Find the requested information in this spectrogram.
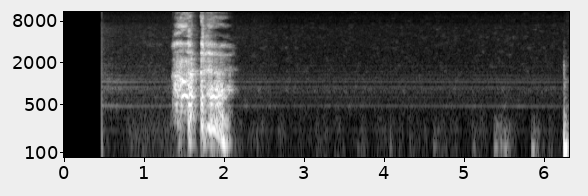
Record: {
  "cough_length": "6.3 s",
  "cough_amplitude": 29875,
  "cough_signal_mean_std_ratio": 0.28,
  "survey_phase": "beta (2021-08-13 to 2022-03-07)",
  "age": "65+",
  "gender": "Male",
  "wearing_mask": "No",
  "symptom_runny_or_blocked_nose": true,
  "smoker_status": "Never smoked",
  "respiratory_condition_asthma": true,
  "respiratory_condition_other": true,
  "recruitment_source": "REACT",
  "submission_delay": "1 day",
  "covid_test_result": "Negative",
  "covid_test_method": "RT-qPCR"
}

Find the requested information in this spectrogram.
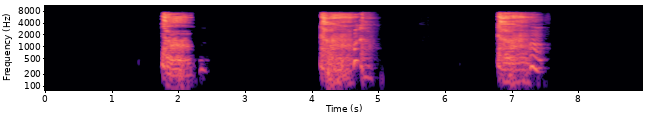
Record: {
  "three_cough_length": "9.0 s",
  "three_cough_amplitude": 26653,
  "three_cough_signal_mean_std_ratio": 0.37,
  "survey_phase": "alpha (2021-03-01 to 2021-08-12)",
  "age": "18-44",
  "gender": "Female",
  "wearing_mask": "No",
  "symptom_cough_any": true,
  "symptom_fatigue": true,
  "symptom_headache": true,
  "symptom_change_to_sense_of_smell_or_taste": true,
  "symptom_loss_of_taste": true,
  "symptom_onset": "5 days",
  "smoker_status": "Never smoked",
  "respiratory_condition_asthma": true,
  "respiratory_condition_other": false,
  "recruitment_source": "Test and Trace",
  "submission_delay": "1 day",
  "covid_test_result": "Positive",
  "covid_test_method": "RT-qPCR",
  "covid_ct_value": 15.4,
  "covid_ct_gene": "ORF1ab gene",
  "covid_ct_mean": 15.8,
  "covid_viral_load": "6800000 copies/ml",
  "covid_viral_load_category": "High viral load (>1M copies/ml)"
}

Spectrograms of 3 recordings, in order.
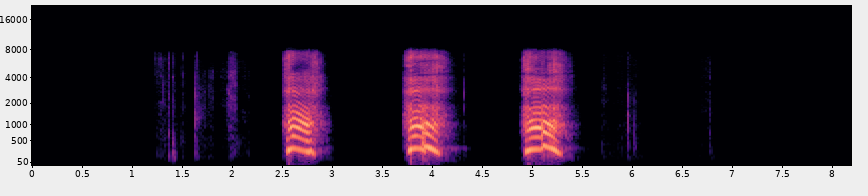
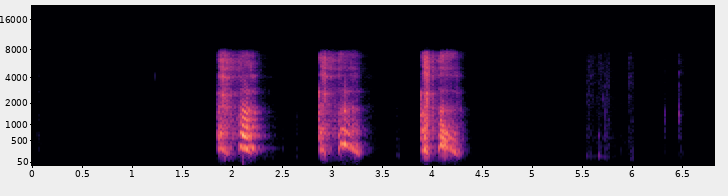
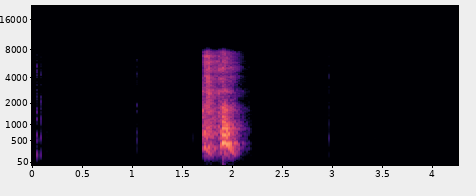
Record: {
  "exhalation_length": "8.2 s",
  "exhalation_amplitude": 28449,
  "exhalation_signal_mean_std_ratio": 0.29,
  "three_cough_length": "6.8 s",
  "three_cough_amplitude": 28491,
  "three_cough_signal_mean_std_ratio": 0.25,
  "cough_length": "4.3 s",
  "cough_amplitude": 26821,
  "cough_signal_mean_std_ratio": 0.18,
  "survey_phase": "beta (2021-08-13 to 2022-03-07)",
  "age": "18-44",
  "gender": "Female",
  "wearing_mask": "No",
  "symptom_cough_any": true,
  "symptom_new_continuous_cough": true,
  "symptom_sore_throat": true,
  "symptom_abdominal_pain": true,
  "symptom_fatigue": true,
  "symptom_onset": "4 days",
  "smoker_status": "Never smoked",
  "respiratory_condition_asthma": false,
  "respiratory_condition_other": false,
  "recruitment_source": "Test and Trace",
  "submission_delay": "2 days",
  "covid_test_result": "Positive",
  "covid_test_method": "ePCR"
}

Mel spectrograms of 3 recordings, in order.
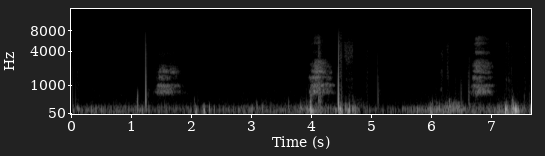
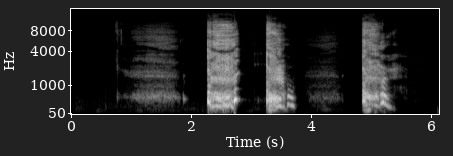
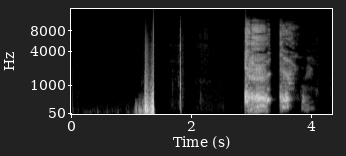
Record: {
  "exhalation_length": "7.7 s",
  "exhalation_amplitude": 11070,
  "exhalation_signal_mean_std_ratio": 0.39,
  "three_cough_length": "6.1 s",
  "three_cough_amplitude": 32768,
  "three_cough_signal_mean_std_ratio": 0.37,
  "cough_length": "4.4 s",
  "cough_amplitude": 32768,
  "cough_signal_mean_std_ratio": 0.31,
  "survey_phase": "beta (2021-08-13 to 2022-03-07)",
  "age": "45-64",
  "gender": "Female",
  "wearing_mask": "No",
  "symptom_cough_any": true,
  "symptom_runny_or_blocked_nose": true,
  "symptom_shortness_of_breath": true,
  "symptom_sore_throat": true,
  "symptom_headache": true,
  "symptom_change_to_sense_of_smell_or_taste": true,
  "symptom_other": true,
  "symptom_onset": "12 days",
  "smoker_status": "Ex-smoker",
  "respiratory_condition_asthma": false,
  "respiratory_condition_other": false,
  "recruitment_source": "REACT",
  "submission_delay": "3 days",
  "covid_test_result": "Negative",
  "covid_test_method": "RT-qPCR",
  "influenza_a_test_result": "Negative",
  "influenza_b_test_result": "Negative"
}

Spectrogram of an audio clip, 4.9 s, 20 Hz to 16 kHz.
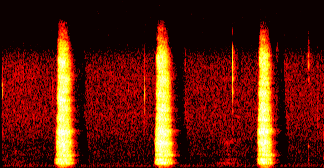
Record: {
  "exhalation_length": "4.9 s",
  "exhalation_amplitude": 8785,
  "exhalation_signal_mean_std_ratio": 0.29,
  "survey_phase": "alpha (2021-03-01 to 2021-08-12)",
  "age": "45-64",
  "gender": "Male",
  "wearing_mask": "No",
  "symptom_none": true,
  "smoker_status": "Never smoked",
  "respiratory_condition_asthma": false,
  "respiratory_condition_other": false,
  "recruitment_source": "REACT",
  "submission_delay": "1 day",
  "covid_test_result": "Negative",
  "covid_test_method": "RT-qPCR"
}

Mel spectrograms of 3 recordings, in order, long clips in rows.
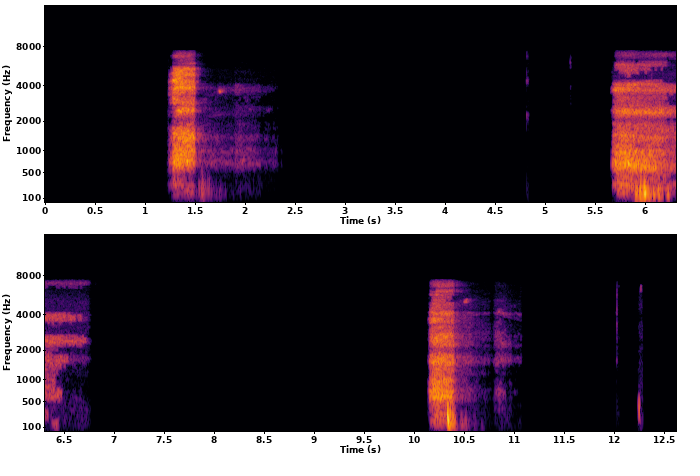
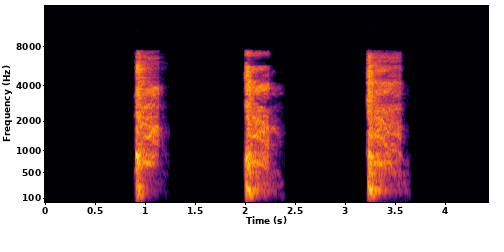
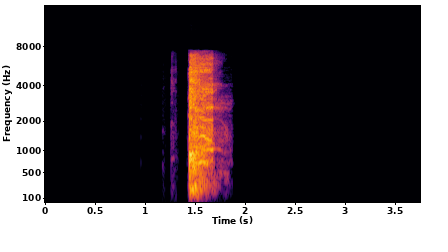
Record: {
  "exhalation_length": "12.6 s",
  "exhalation_amplitude": 14405,
  "exhalation_signal_mean_std_ratio": 0.23,
  "three_cough_length": "4.4 s",
  "three_cough_amplitude": 29408,
  "three_cough_signal_mean_std_ratio": 0.29,
  "cough_length": "3.8 s",
  "cough_amplitude": 29755,
  "cough_signal_mean_std_ratio": 0.19,
  "survey_phase": "beta (2021-08-13 to 2022-03-07)",
  "age": "45-64",
  "gender": "Female",
  "wearing_mask": "No",
  "symptom_none": true,
  "smoker_status": "Never smoked",
  "respiratory_condition_asthma": true,
  "respiratory_condition_other": false,
  "recruitment_source": "Test and Trace",
  "submission_delay": "0 days",
  "covid_test_result": "Negative",
  "covid_test_method": "LFT"
}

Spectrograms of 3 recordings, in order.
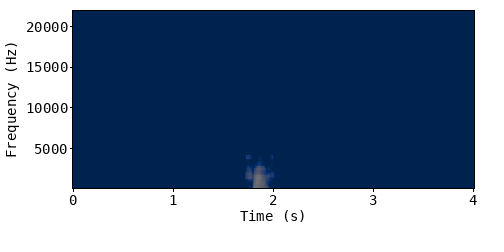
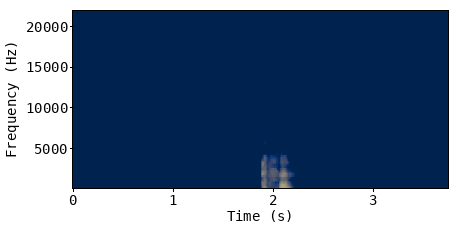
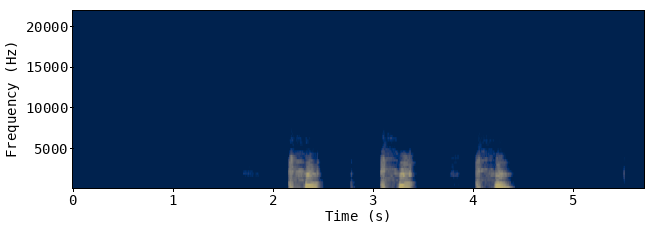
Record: {
  "exhalation_length": "4.0 s",
  "exhalation_amplitude": 2538,
  "exhalation_signal_mean_std_ratio": 0.14,
  "cough_length": "3.8 s",
  "cough_amplitude": 16081,
  "cough_signal_mean_std_ratio": 0.14,
  "three_cough_length": "5.7 s",
  "three_cough_amplitude": 28805,
  "three_cough_signal_mean_std_ratio": 0.24,
  "survey_phase": "beta (2021-08-13 to 2022-03-07)",
  "age": "18-44",
  "gender": "Female",
  "wearing_mask": "No",
  "symptom_cough_any": true,
  "symptom_runny_or_blocked_nose": true,
  "symptom_shortness_of_breath": true,
  "symptom_sore_throat": true,
  "symptom_fatigue": true,
  "symptom_headache": true,
  "symptom_onset": "4 days",
  "smoker_status": "Never smoked",
  "respiratory_condition_asthma": true,
  "respiratory_condition_other": false,
  "recruitment_source": "Test and Trace",
  "submission_delay": "1 day",
  "covid_test_result": "Positive",
  "covid_test_method": "RT-qPCR",
  "covid_ct_value": 25.0,
  "covid_ct_gene": "N gene"
}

